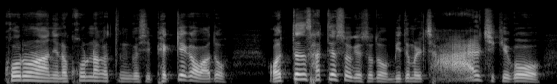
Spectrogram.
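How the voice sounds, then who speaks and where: A man's voice: fairly high pitch, animated, moderate pace, a bit bright, dry recording, clean studio sound. A male senior pastor preaching a sermon, emphatic and dramatic, acting out dialogue as he goes. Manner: emphatic, acts out quoted dialogue.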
